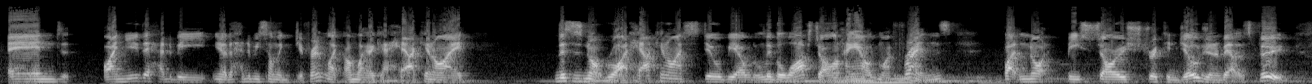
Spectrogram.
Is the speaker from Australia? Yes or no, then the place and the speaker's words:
yes; Australia; accent: Australian; So I'm from Australia. I'm from the top part of Australia, which is not as civilized as the bottom part. So we're a bit more country up there.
